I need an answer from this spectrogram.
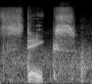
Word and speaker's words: stakes: and these are called Stakes one steak two steaks that's right they're called steaks the same pronunciation as the meat but it's spelled differently these are steaks they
